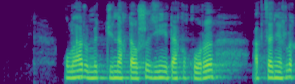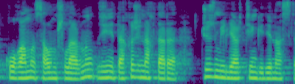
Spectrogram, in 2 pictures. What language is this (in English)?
Kazakh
